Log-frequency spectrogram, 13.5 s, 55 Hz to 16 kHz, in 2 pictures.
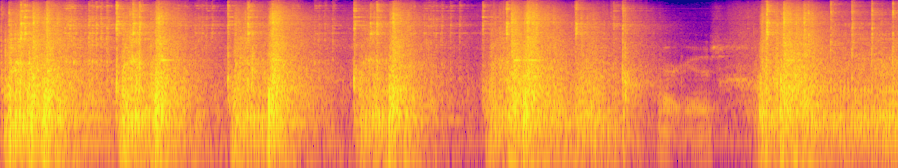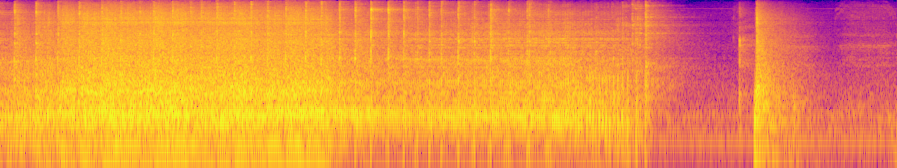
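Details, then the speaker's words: Jonsord 2036 Turbo chainsaw, owner suspects dried-out carb diaphragm; catches in a few sputtering bursts, holds a steady buzzing run about six seconds on fuel poured in, then dies, possibly fuel starvation. "see when the switch is still on it's just running off of what I put in it and then it dies"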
